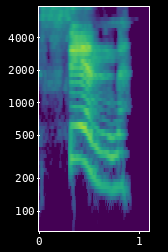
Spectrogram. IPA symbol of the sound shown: n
